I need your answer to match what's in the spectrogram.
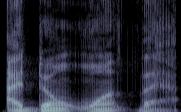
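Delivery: put-on, grave, very solemn, dead-serious tone. Retelling a two-year-old twin refusing shots at the doctor: imitating a very solemn child. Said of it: "very, very solemnly says".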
